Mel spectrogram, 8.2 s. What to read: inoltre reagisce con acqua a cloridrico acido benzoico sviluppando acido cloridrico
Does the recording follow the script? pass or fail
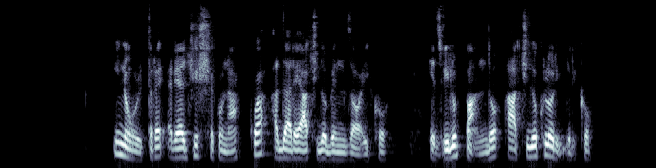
fail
